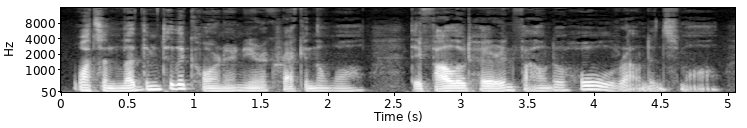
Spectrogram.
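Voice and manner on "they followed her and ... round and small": ordinary delivery, nothing marked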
